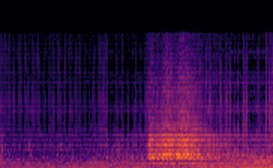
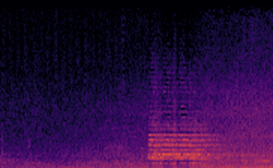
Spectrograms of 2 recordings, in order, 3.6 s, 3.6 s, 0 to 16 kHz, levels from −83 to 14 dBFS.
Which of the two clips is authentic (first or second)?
second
